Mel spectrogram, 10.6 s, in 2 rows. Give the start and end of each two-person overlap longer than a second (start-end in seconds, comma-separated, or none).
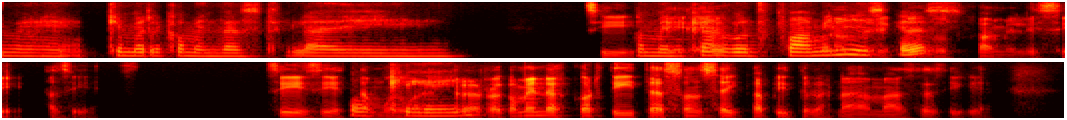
3.1-4.8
